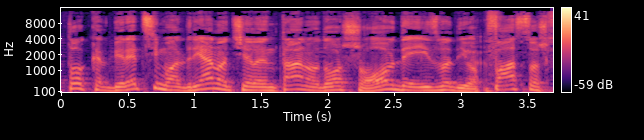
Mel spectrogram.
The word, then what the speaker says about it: Celentano: Celentano jeste, izgovara se Celentano, ali smo rekli Underworld nije Underworld,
